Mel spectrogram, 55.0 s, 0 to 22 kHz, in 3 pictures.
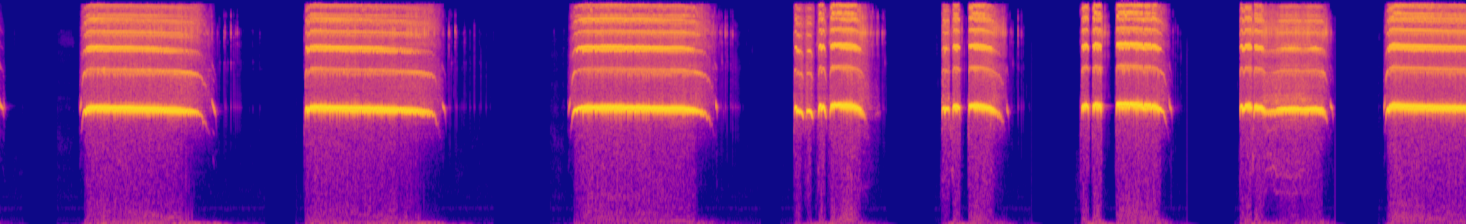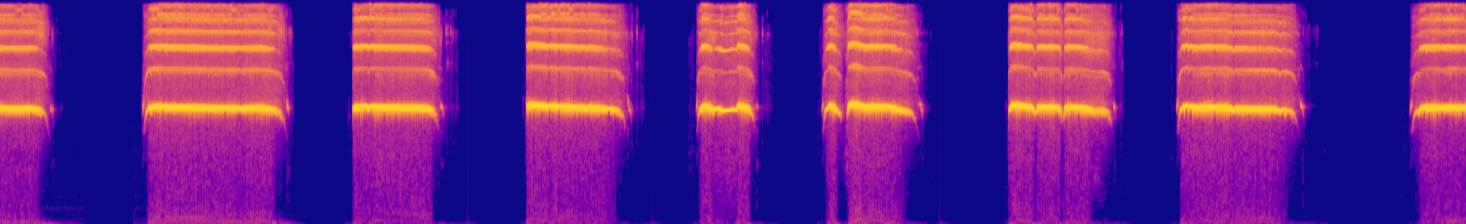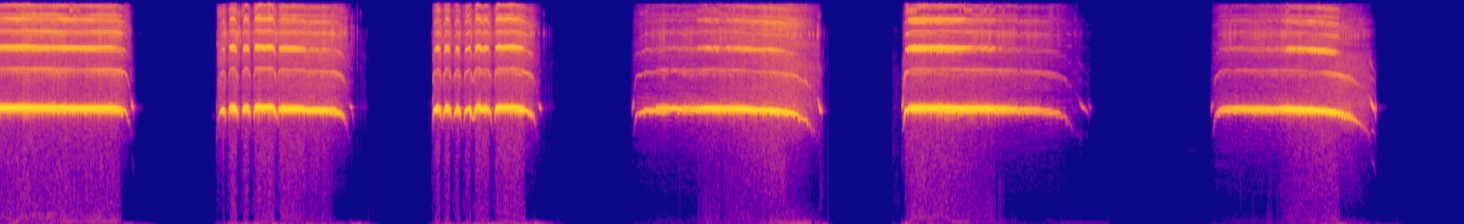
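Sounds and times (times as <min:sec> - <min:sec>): shrill whistle blasts: 0:01.0 - 0:02.8, 0:03.8 - 0:05.7, 0:07.1 - 0:09.1, 0:10.0 - 0:11.1, 0:11.8 - 0:12.7, 0:13.5 - 0:14.8, 0:15.5 - 0:16.7, 0:17.3 - 0:19.1, 0:20.1 - 0:22.0, 0:22.8 - 0:24.0, 0:24.9 - 0:26.3, 0:27.0 - 0:27.9, 0:28.6 - 0:30.0, 0:31.0 - 0:32.4, 0:33.0 - 0:34.7, 0:36.0 - 0:38.4, 0:39.4 - 0:41.2, 0:42.1 - 0:43.6, 0:44.6 - 0:47.0, 0:47.9 - 0:50.3, 0:51.8 - 0:54.0.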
